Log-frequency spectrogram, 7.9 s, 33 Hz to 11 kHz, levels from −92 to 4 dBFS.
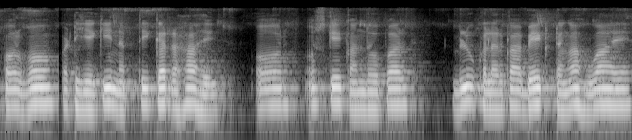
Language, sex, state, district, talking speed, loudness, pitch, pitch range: Hindi, male, Chhattisgarh, Sukma, 135 wpm, -18 LUFS, 140 Hz, 125-145 Hz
